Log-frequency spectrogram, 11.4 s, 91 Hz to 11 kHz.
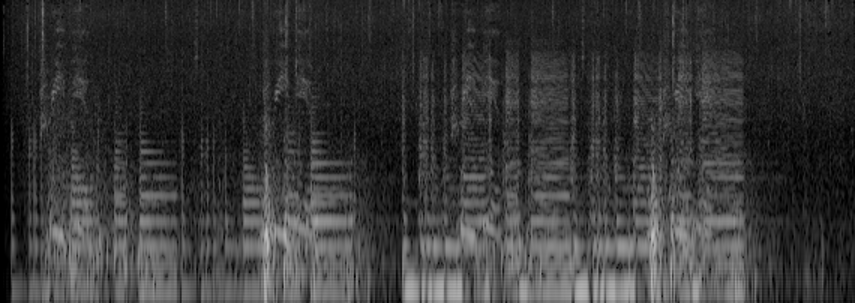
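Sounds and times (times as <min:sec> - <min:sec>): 
crunchy electric guitar power chords: 0:00.2 - 0:10.4.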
